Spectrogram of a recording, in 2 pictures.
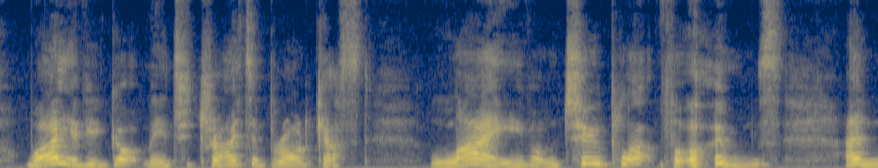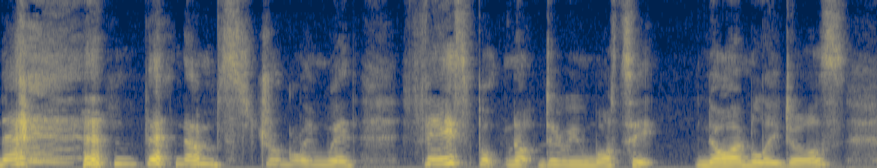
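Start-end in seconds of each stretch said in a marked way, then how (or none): none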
